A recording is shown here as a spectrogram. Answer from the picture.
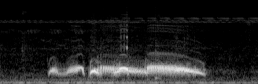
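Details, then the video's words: One phrase from a spotted dove used to lure other doves into calling: a short hooked coo, then a long, hoarse, level coo lasting over a second. "PANCINGAN TEKUKUR AGAR BUNYI"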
